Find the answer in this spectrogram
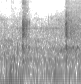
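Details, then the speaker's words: Young goat kid with pneumonia from aspirating bottle milk, now recovering: two short, soft coughs about a second apart while nursing, over quiet outdoor background. "Every time they drank from the bottle, they would suck it into their lungs and then start coughing, so that's where the pneumonia came in."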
